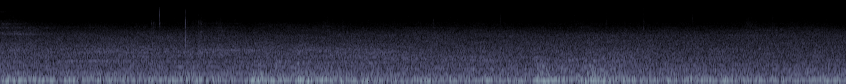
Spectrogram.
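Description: An American Airlines airliner taking off at Boston Logan, heard as a steady, broad jet roar at moderate distance that holds level throughout without interruption.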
